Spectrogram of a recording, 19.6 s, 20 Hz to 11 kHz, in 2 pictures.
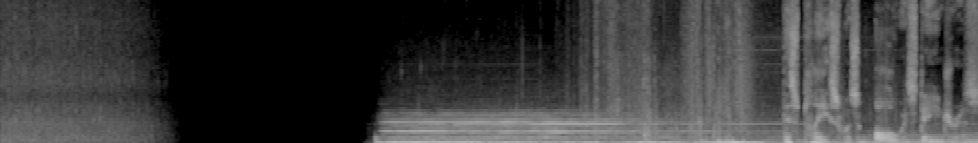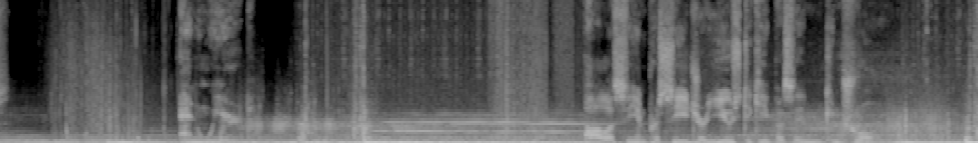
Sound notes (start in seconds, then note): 4.0 dark music playing; 12.5 sinister quacking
